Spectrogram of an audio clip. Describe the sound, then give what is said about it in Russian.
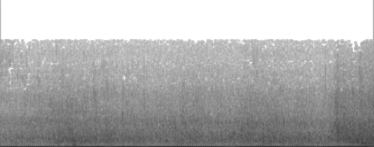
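Steady wind and ocean waves wash along a coast in a continuous, fairly loud roar with a deep rumbling undertone, and no one speaks. “Наслаждайтесь ветром и волнами.”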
